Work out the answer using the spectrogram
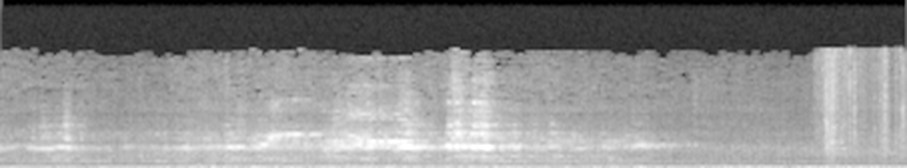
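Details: Mahindra Bolero front wheel: thin metallic scraping squeal over low rumble, from a stone (gitti) stuck between the front brake disc rotor and its dust cover.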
